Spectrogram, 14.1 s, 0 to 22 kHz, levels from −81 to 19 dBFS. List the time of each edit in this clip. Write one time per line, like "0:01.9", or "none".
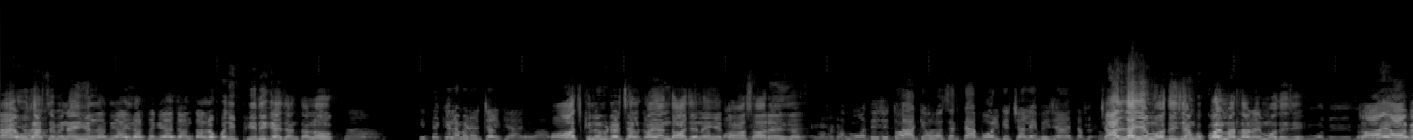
none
